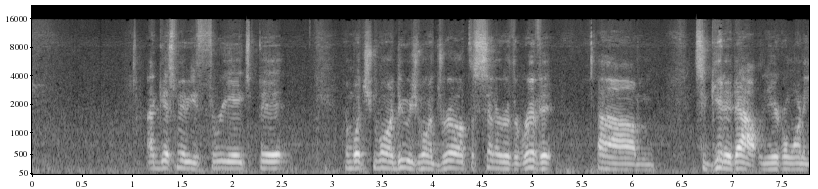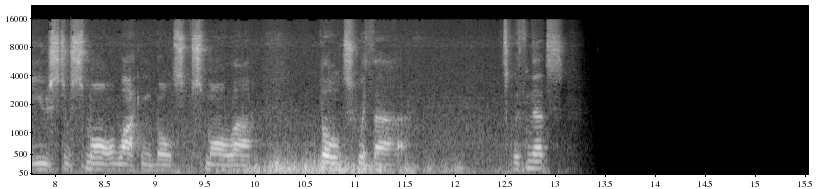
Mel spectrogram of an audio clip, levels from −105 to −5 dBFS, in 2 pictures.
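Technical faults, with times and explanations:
Throughout: clock drift between sender and receiver. The sender's clock runs roughly 2% slow, so the receiver's buffer keeps draining and must be topped up. This shows as a slight unsteadiness in tempo, with small irregular seams in the waveform scattered across the clip.
0.08–14.90 s: repeated timing corrections. To keep pace, the receiver repeatedly stretches short pieces, playing at about 99% speed and adding roughly 200 ms overall. These are faint hiccups, visible as duplicated waveform cycles and slightly smeared spectrogram frames at uneven spacing.
0.67–4.74 s: scattered short gaps. About four late or lost packets were each patched by extending the preceding sound, around 50 ms in all, the longest near 30 ms. Each gives a brief tick or smear, seen on a spectrogram as short horizontally stretched, frozen-looking slices.
8.02–14.99 s: scattered short gaps. 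About seven more holes, around 70 ms concealed in total and none much over 30 ms, are filled by continuing the last sound. These patches overlap the smooth fade-out from about 12 s to 13.45 s and appear as small frozen spectral slivers and repeated waveform fragments.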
